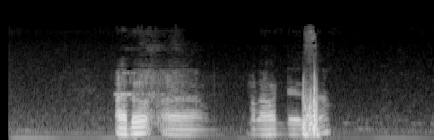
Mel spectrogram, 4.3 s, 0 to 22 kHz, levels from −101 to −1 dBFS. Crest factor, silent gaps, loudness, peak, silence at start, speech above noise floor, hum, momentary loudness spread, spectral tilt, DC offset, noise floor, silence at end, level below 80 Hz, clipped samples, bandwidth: 22 dB; none; -21 LUFS; -2 dBFS; 1.15 s; 35 dB; none; 17 LU; -9 dB/octave; under 0.1%; -55 dBFS; 1.05 s; -48 dBFS; under 0.1%; 10 kHz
